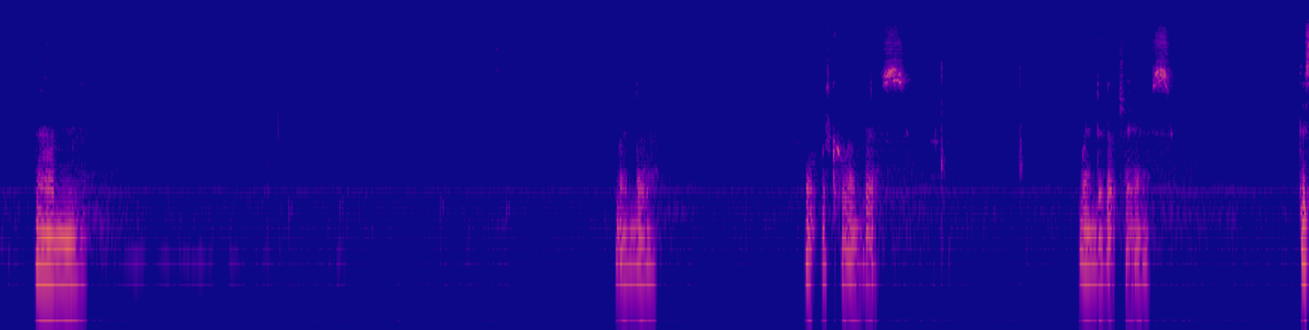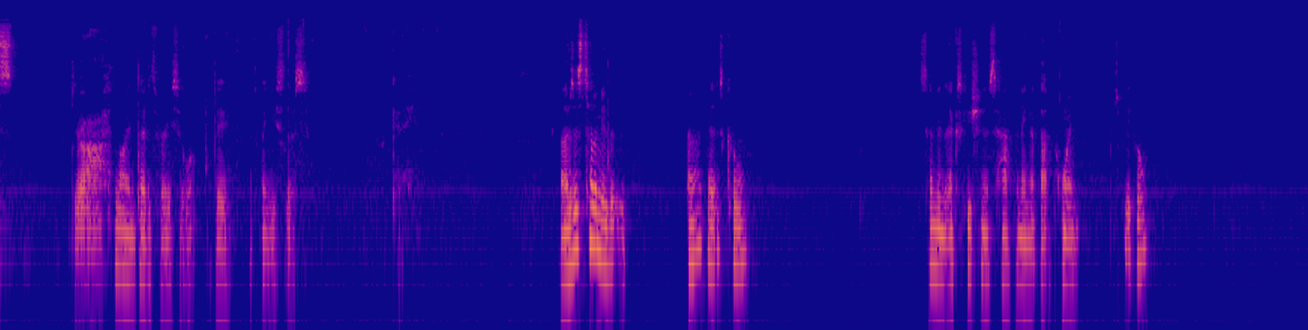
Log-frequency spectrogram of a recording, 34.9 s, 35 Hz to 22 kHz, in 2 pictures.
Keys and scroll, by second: 20.9 Right.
